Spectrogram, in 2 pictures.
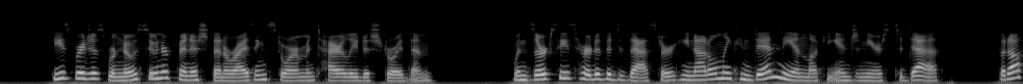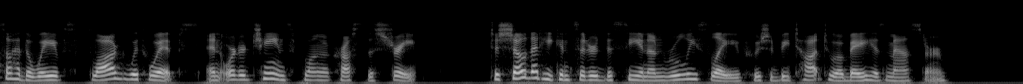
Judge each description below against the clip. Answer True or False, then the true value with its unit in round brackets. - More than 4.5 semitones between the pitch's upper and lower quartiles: True (5.0 semitones)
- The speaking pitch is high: True (200 Hz)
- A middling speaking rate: True (180 wpm)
